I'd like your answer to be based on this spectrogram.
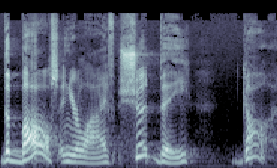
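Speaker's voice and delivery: normal talking voice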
